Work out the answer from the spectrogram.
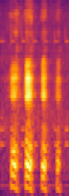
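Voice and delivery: brief amused giggle; a quick laugh she can't hold back; short giggle. Acted. A quick laugh she can't hold back after her friend asks. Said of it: "you laughing?".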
